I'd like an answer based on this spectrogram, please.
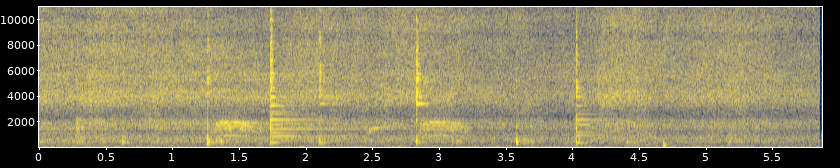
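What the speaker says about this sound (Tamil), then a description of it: "நல்லா பொரியுது வெங்காயம், இன்னும் பொரியட்டும்." Onions fry in coconut oil in a village home kitchen, a soft, steady sizzle broken by scattered light clicks and taps of stirring, ending with one sudden loud knock.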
